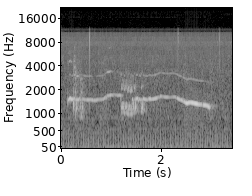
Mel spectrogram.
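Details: Labrador retriever puppies, live puppy cam; a drawn-out, high, pure whine runs almost three seconds, gently wavering and slowly falling at the end, with a faint second whimper overlapping briefly.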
